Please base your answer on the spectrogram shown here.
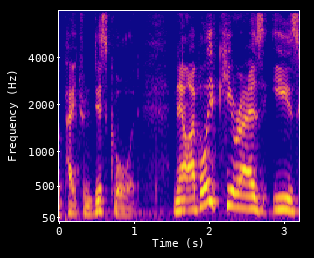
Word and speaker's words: Kihraxz: It says Kihraxz. You don't pronounce the X for some reason, but there's an X in there.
